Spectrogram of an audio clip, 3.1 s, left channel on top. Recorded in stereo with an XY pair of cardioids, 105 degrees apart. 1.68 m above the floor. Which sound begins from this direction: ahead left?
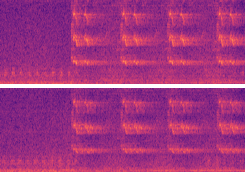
An alarm, at 0.9 s.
